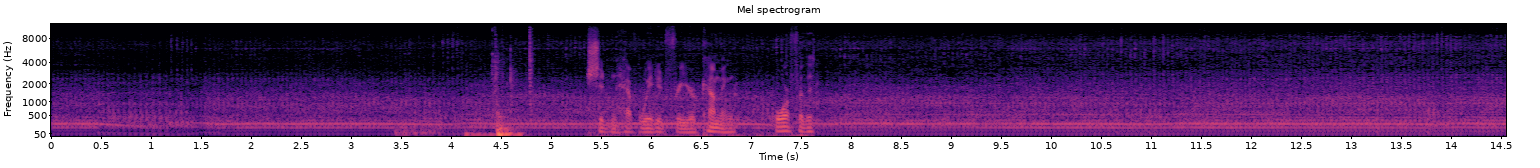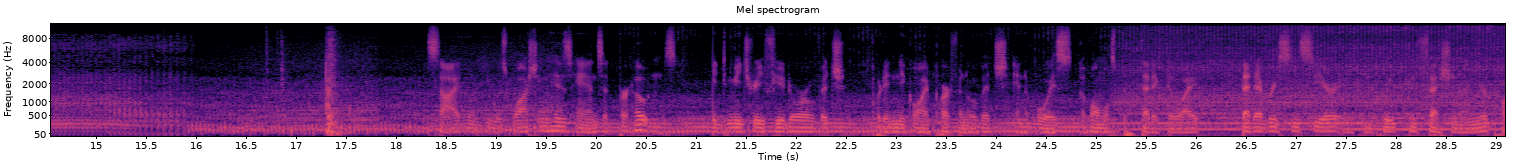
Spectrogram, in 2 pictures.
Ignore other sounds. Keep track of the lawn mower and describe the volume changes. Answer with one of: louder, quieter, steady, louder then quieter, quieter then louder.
louder.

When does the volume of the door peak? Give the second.
17 s.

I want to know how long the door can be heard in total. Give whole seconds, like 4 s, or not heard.
2 s.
